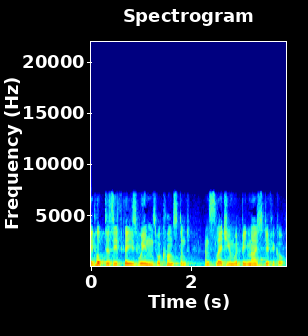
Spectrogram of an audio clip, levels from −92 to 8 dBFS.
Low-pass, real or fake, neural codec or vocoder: 7.2 kHz; fake; codec, 24 kHz, 0.9 kbps, WavTokenizer, medium speech release version 2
